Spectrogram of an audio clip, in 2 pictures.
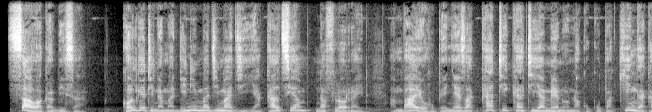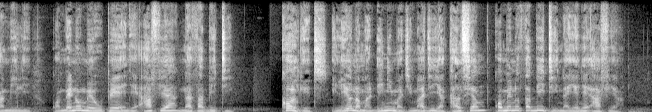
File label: swahili voiceover locutor swahili; locutor Swahili de Kenia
